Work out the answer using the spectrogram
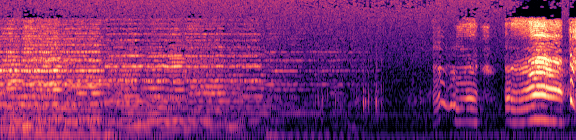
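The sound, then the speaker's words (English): A newborn baby cries in a short burst of high, wavering wails near the end. The cry is louder than the quieter, steady tones that come before it. “A newborn baby's cry?”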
